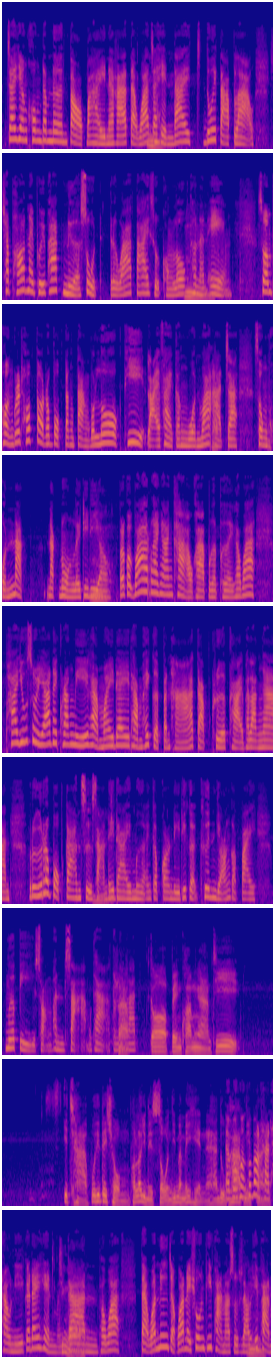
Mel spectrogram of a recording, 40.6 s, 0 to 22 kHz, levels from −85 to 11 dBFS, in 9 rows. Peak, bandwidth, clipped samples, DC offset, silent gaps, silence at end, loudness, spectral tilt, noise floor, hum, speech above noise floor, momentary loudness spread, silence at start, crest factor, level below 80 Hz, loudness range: -8 dBFS; 13 kHz; under 0.1%; under 0.1%; none; 0 s; -29 LUFS; -4.5 dB/octave; -66 dBFS; none; 37 dB; 8 LU; 0.1 s; 20 dB; -64 dBFS; 6 LU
